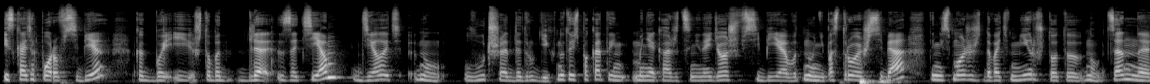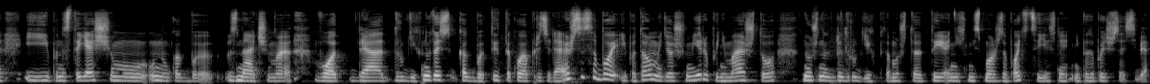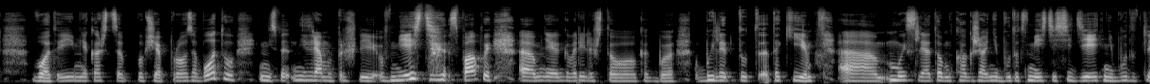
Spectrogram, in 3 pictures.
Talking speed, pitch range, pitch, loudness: 210 wpm, 170-200 Hz, 180 Hz, -21 LUFS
